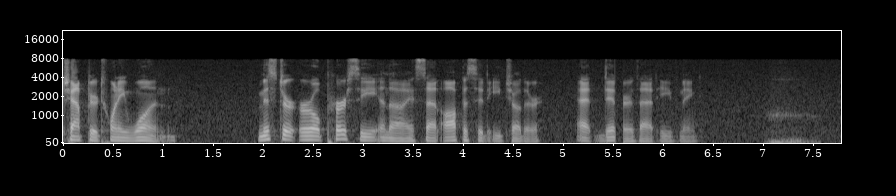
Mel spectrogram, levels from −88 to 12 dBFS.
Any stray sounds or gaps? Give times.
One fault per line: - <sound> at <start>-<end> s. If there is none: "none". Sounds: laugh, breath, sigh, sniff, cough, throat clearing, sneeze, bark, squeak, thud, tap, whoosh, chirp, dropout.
- dropout at 5.5-5.6 s
- breath at 7.0-7.6 s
